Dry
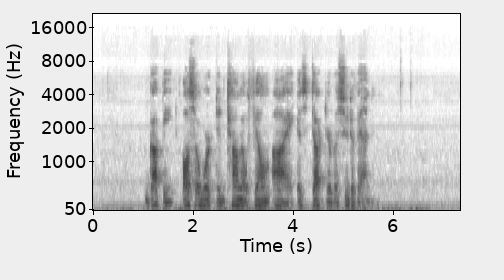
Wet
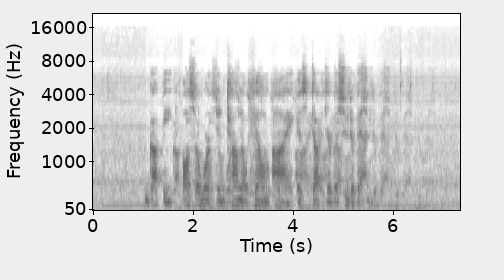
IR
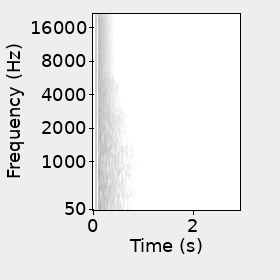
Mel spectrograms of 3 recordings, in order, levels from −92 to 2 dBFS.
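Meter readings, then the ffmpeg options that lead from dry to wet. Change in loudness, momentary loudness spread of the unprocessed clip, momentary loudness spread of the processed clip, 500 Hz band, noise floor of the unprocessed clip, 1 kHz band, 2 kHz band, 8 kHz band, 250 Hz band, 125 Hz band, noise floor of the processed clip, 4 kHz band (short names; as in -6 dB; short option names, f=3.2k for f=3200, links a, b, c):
-11.0 dB, 8 LU, 15 LU, -10.0 dB, -55 dBFS, -11.0 dB, -8.0 dB, -8.0 dB, -12.0 dB, -15.0 dB, -55 dBFS, -8.5 dB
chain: -filter_complex "[0:a]highpass=f=270:p=1,acompressor=threshold=-55dB:ratio=2,asplit=2[a][b];[b]asplit=6[c][d][e][f][g][h];[c]adelay=451,afreqshift=-51,volume=-10dB[i];[d]adelay=902,afreqshift=-102,volume=-15.4dB[j];[e]adelay=1353,afreqshift=-153,volume=-20.7dB[k];[f]adelay=1804,afreqshift=-204,volume=-26.1dB[l];[g]adelay=2255,afreqshift=-255,volume=-31.4dB[m];[h]adelay=2706,afreqshift=-306,volume=-36.8dB[n];[i][j][k][l][m][n]amix=inputs=6:normalize=0[o];[a][o]amix=inputs=2:normalize=0,volume=6dB"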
